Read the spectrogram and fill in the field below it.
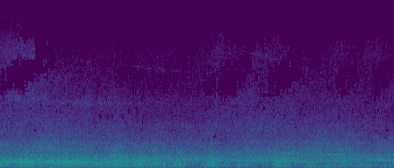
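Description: A truck rumbles by loudly.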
